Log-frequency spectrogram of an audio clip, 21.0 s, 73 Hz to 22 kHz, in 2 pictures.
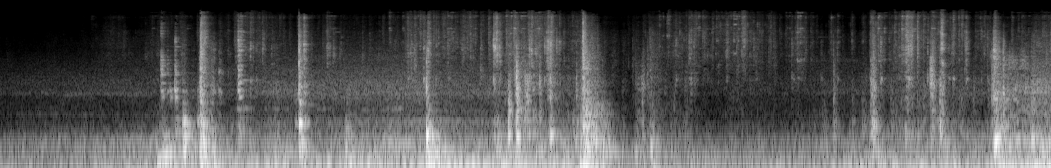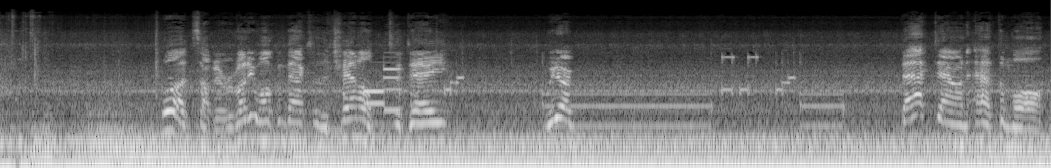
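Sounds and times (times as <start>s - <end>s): low engine rumble: 0.0s - 21.0s
sharp clicks and knocks: 1.6s - 6.6s
keys jangling: 2.4s - 5.8s, 6.4s - 9.9s.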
